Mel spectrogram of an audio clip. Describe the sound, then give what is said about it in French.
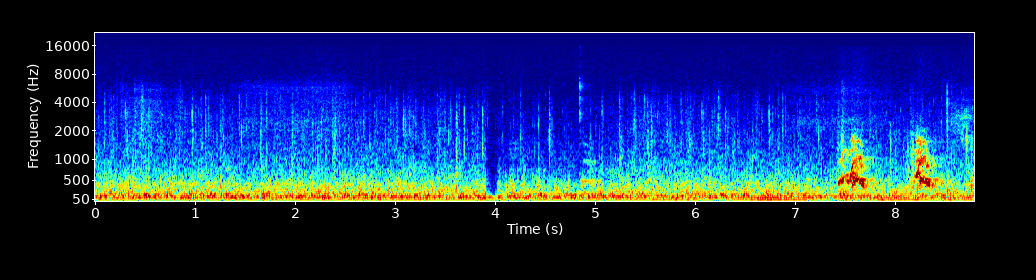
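A dog barks twice in quick succession near the end in a courtyard, short sharp barks rising over a steady, dense rumbling background noise that fills the whole recording. “Le chien aboyer dans la cour.”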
